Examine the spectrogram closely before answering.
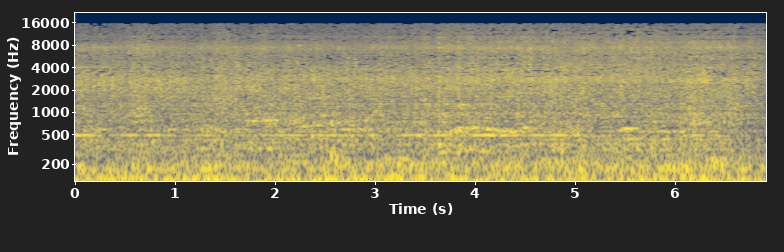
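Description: Chicken skewers sizzling in hot oil in a frying pan, a steady hiss as they are turned over.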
